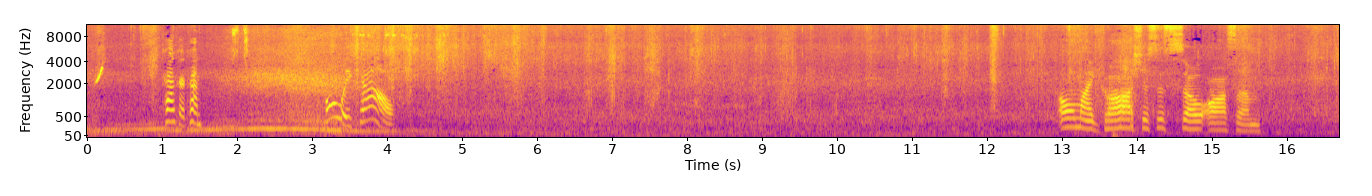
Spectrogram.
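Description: A dog yips and howls nearby.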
